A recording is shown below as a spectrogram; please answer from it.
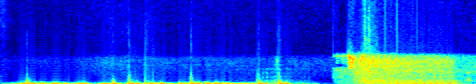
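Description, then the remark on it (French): A rapid series of low, heavy booms and thuds, followed by a loud, sustained roaring burst of noise lasting under a second before it cuts off, like an explosion, heard during an evening garden barbecue in Brest, with a gigantic ball of light in the sky. “Qu'est-ce que c'est que c'est chelou, une explosion?”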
